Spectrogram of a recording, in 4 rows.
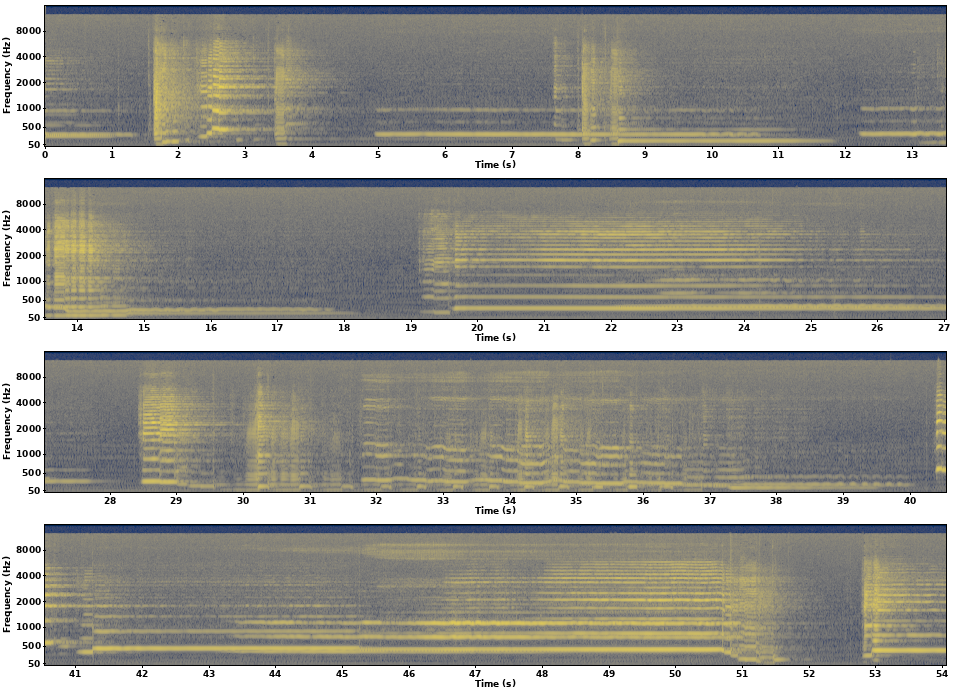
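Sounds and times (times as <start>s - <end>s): jazz on saxophone and synthesizer: 0.0s - 4.3s, 4.9s - 17.9s, 19.1s - 27.8s, 28.4s - 39.6s, 40.4s - 52.0s, 52.8s - 54.0s.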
